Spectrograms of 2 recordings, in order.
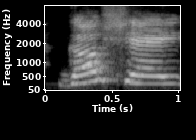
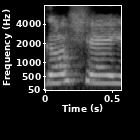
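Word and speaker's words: Gauthier: we're in Southeast Texas so Goshay is spelled g-a-u-t-h-i-e-r so um Mrs Goshay is in her 21st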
